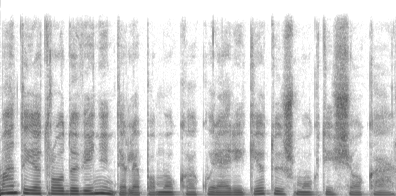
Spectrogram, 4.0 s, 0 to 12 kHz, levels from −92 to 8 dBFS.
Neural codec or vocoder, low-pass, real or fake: none; 10.8 kHz; real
